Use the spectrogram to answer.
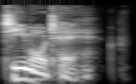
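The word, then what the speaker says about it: Timothé: No, Timothy Luwawu. – That's wrong. – Cabarro. – It's Timotei.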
